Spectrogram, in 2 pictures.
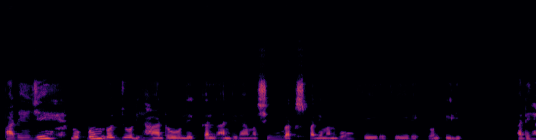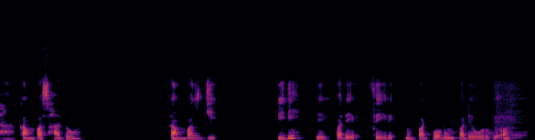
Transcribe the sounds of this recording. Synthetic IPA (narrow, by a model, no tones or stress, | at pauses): paɗed͡ʒiɗuɗːumɗɔd͡ʒoːɗihadɔlɛɡːala̰ndiɾamaʃiwɾaksfa̰ɗɛmanbɔfɛɾɛ̰fɛɾɛ̰ɗɔ̰nɗili | padɛhakamvashadɔ | kamvas̬d͡ʒi | ɗiɗibɛfaɗɛ̰fɛɾɛ̰ɗumfa̰ɗɛbɔɗumfadɛ̰wɔɾɓɛ̰ʔɔn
